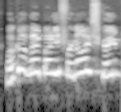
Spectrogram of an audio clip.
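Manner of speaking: put-on high little-boy voice; child's thought. Four-year-old at the ice cream van, high child voice. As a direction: think it like a small hopeful child.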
